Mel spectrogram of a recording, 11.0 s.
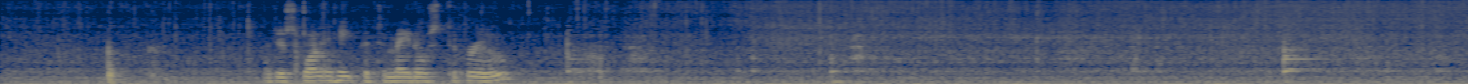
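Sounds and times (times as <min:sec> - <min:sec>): eggs sizzling in a skillet: 0:00.0 - 0:11.0
spatula scraping a pan: 0:04.2 - 0:11.0
spatula knocking on pan: 0:09.6 - 0:10.0.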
